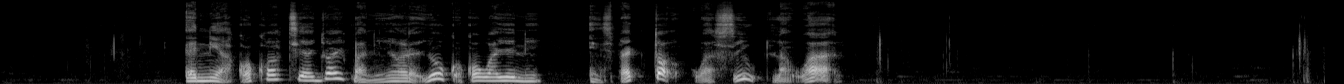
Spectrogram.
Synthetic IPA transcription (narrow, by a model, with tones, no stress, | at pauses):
ɛ˧nĩ˧a˨kɔ˨˦kʰɔ˦ti˦ɛ˧d͡ʒɔ˦i˦˨k͡pa̰˨nĩ˨˦j̃ã˧ɾɛ̰˨joː˦˨kɔ̰˨˦kɔ˦wa˦je˦nĩ˧ | ĩ˨n˨spɛ˦ktɔ˦˨wa̰˨si˨˦u˦˨la̰˨wa̰˦˨l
